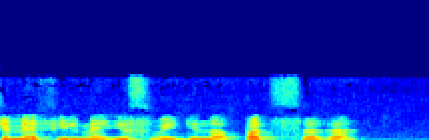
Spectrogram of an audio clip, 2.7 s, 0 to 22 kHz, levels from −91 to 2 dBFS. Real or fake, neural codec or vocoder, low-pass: real; none; 9.9 kHz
